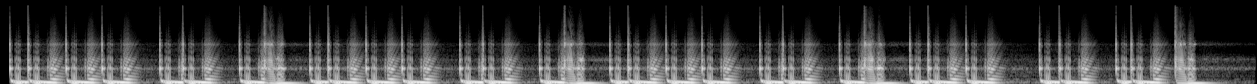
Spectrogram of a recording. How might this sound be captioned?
Drum Team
